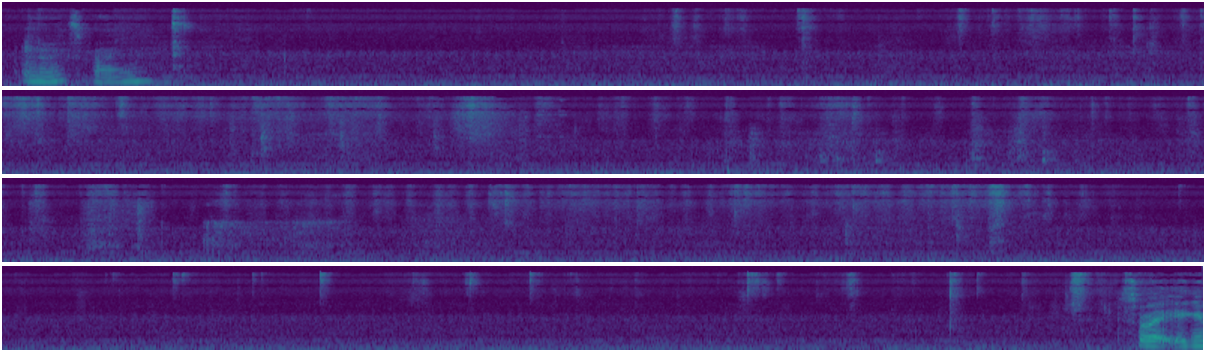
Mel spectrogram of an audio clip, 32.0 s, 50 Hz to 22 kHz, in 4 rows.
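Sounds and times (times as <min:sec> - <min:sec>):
low room rumble: 0:00.0 - 0:32.0.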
